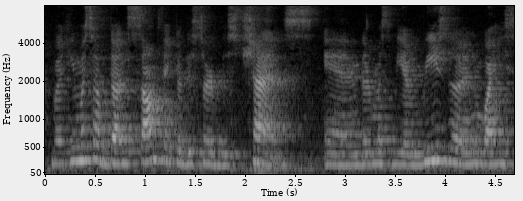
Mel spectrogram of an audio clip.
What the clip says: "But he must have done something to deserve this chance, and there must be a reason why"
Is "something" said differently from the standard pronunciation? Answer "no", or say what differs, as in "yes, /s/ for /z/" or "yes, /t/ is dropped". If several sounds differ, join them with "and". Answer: no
